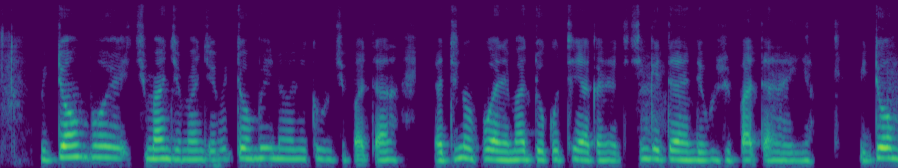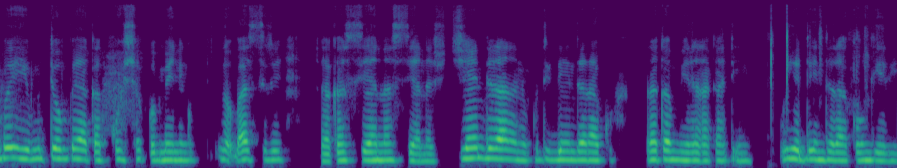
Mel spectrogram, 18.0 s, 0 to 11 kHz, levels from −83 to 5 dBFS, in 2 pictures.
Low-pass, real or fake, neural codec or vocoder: 9.9 kHz; fake; vocoder, 22.05 kHz, 80 mel bands, WaveNeXt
